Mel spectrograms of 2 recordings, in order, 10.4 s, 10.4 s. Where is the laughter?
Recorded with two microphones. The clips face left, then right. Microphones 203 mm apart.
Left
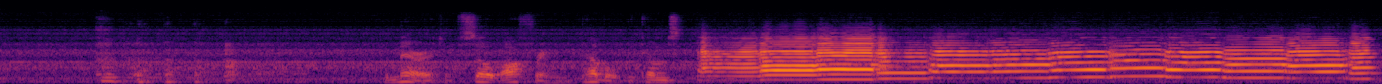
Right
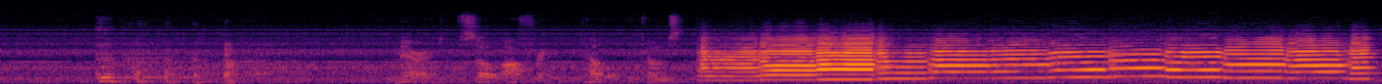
50° right (ahead or behind), 1.2 m; by 2.3 s 80° right, 1.7 m.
